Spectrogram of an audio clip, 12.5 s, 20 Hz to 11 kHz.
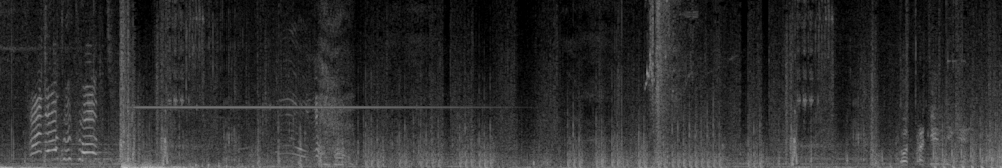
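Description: In Battlefield 2042, a grenade blast and bursts of rapid gunfire crack and boom in quick succession, loud and close, with a muffled thump early on and voices calling out amid the shooting.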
